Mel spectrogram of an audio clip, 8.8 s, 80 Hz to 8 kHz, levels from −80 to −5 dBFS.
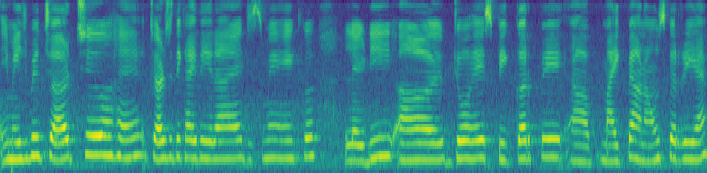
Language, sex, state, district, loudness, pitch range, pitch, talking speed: Hindi, female, Chhattisgarh, Raigarh, -15 LUFS, 250-280 Hz, 270 Hz, 155 wpm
